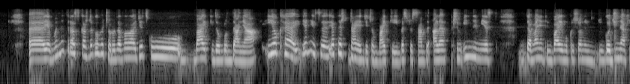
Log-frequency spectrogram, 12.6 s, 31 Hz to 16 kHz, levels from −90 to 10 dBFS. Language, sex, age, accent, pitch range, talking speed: Polish, female, 20-39, native, 190-255 Hz, 155 wpm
